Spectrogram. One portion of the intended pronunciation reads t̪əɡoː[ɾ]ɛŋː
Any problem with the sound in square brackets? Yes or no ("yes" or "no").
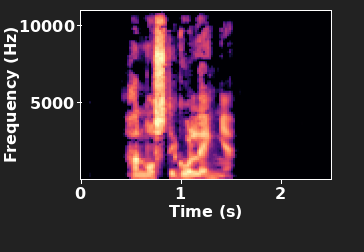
yes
